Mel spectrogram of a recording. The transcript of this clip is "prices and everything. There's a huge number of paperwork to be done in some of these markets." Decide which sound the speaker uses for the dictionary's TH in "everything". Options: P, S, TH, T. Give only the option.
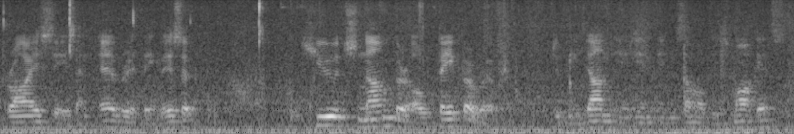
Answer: TH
